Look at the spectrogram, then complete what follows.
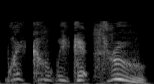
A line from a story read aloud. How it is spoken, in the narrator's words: Harry hissed to Ron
